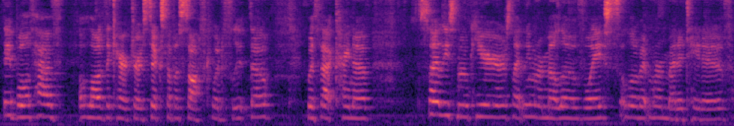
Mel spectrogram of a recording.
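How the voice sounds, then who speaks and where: A woman's voice: a little high, moderate pace, far from the mic, a little hiss or hum. A woman demonstrating handmade flutes in a casual, chatty way, sounding a little congested after a cold. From US Pacific Northwest. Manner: chatty, relaxed, many ums. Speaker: flute maker showing her products. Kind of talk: casual product demo. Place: indoor room, talking to camera. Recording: echoey room, voice from off-mic.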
